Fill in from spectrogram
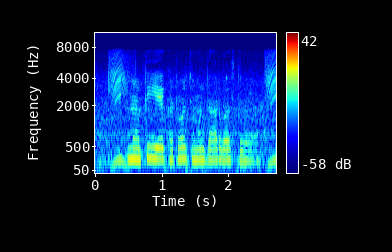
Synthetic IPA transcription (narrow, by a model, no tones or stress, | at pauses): moːt̪ieːɡʱəʈʰoːɾt͡ʃəmək̚d̪aːɾʋəst̪uɦɛː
